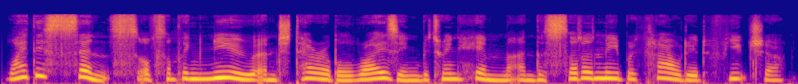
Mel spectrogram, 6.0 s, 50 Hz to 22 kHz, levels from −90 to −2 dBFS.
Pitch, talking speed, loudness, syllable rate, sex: 225 Hz, 160 wpm, -17 LUFS, 5.0 syllables/s, female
